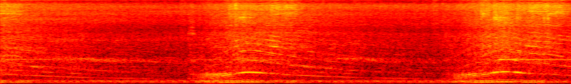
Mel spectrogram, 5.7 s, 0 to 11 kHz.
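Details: Subaru Impreza WRX NB (TA-GDA, June 2003, 148,345 km), EJ205, 5MT: each rev brings a rising, wavering whine and rough whirring that falls away with the revs; failed turbo with a shredded compressor wheel, axial shaft play, and coolant and oil on the exhaust side.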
